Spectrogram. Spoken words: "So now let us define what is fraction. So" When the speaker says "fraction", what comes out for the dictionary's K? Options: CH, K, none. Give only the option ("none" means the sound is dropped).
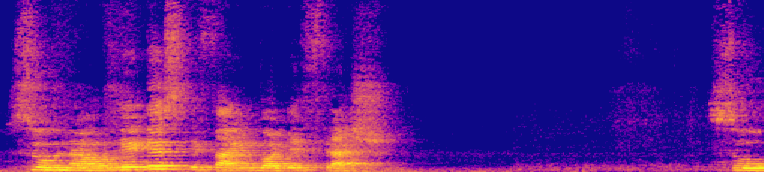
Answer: none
